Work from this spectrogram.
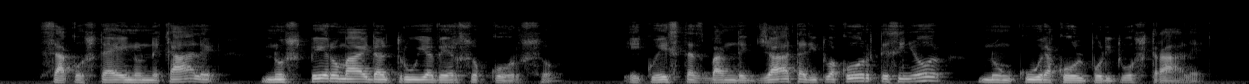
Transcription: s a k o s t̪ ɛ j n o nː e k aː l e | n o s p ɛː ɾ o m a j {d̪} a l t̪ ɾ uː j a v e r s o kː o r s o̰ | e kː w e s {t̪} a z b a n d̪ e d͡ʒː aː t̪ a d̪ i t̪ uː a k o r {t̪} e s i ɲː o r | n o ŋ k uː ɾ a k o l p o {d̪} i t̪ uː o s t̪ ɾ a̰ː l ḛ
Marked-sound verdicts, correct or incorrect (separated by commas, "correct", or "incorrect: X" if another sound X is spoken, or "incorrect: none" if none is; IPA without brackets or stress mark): correct, correct, correct, correct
